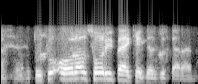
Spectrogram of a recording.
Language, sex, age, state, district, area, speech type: Kashmiri, male, 45-60, Jammu and Kashmir, Srinagar, urban, conversation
